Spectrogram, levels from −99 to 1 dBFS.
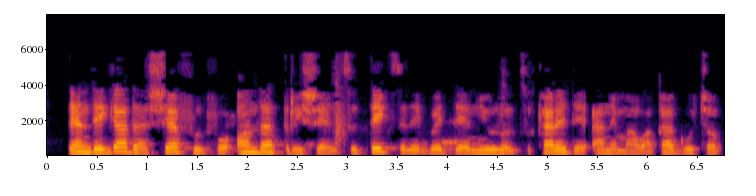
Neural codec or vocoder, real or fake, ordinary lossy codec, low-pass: codec, 16 kHz in and 24 kHz out, 1 kbps, XY-Tokenizer; fake; MP3, 24 kbps; 7.2 kHz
